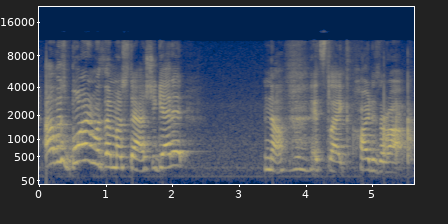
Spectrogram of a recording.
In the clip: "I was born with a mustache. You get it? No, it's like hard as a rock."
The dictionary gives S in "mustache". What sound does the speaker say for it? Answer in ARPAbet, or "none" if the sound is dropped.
S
